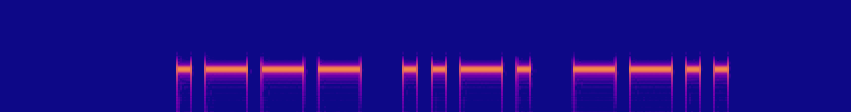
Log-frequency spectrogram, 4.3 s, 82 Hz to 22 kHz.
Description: Morse code, heard as a keyed tone, about 17 wpm, 700 Hz. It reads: JFZ
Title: USA Call Sign Postfixes - 3 Letters 17wpm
